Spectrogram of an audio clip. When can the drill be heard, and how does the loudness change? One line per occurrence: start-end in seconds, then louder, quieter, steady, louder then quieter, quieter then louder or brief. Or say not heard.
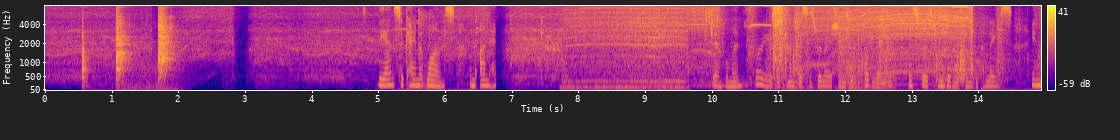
0.0-14.9 louder.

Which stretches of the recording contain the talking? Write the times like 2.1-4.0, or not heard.
4.8-6.8, 9.9-14.9.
